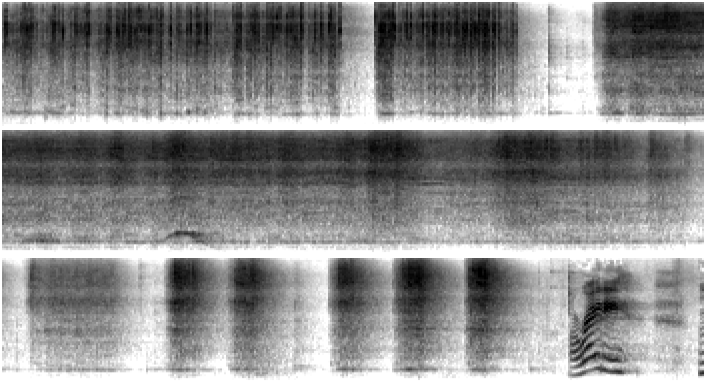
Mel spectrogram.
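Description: Loud whirring motorized grinding in long runs, then short repeated bursts with pauses: an equine motorized dental float working on a horse's teeth.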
